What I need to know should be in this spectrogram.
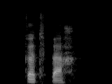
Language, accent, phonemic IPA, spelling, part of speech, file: French, France, /kɔt.paʁ/, quote-part, noun, LL-Q150 (fra)-quote-part.wav
- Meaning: share, portion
